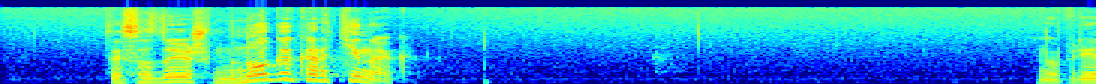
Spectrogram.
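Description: A middle-aged man speaks calmly and clearly into a nearby microphone, with pauses.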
